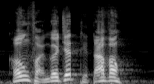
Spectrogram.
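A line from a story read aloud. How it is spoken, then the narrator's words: Old man roaring. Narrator (Vietnamese): lão bỗng gầm lên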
